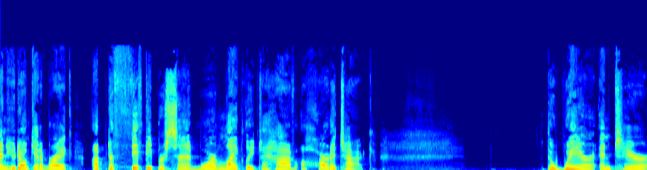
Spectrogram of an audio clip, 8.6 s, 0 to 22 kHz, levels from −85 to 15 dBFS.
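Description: No technical faults are audible.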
